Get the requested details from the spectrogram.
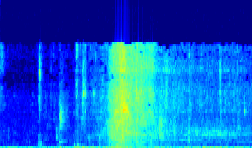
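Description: A fishing rod swishes through the air.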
